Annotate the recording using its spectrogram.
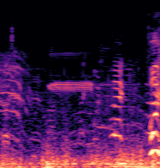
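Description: A short, steady whistle blast of about half a second around the middle, amid sideline spectators' shouting that grows loud at the end.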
